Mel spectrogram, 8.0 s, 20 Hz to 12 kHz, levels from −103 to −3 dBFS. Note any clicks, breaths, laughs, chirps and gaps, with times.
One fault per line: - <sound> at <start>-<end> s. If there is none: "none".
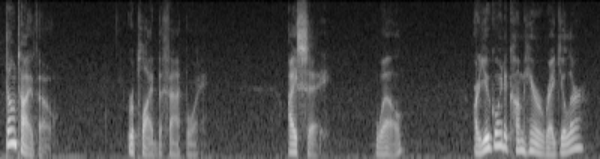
none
